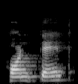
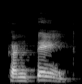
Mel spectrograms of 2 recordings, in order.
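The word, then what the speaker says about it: content: क्या करते एक्ट करते for example कंटेंट इट्स a noun कंटेंट इट्स a noun कंटेंट इट्स a verb कंटेस्ट इट्स a noun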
